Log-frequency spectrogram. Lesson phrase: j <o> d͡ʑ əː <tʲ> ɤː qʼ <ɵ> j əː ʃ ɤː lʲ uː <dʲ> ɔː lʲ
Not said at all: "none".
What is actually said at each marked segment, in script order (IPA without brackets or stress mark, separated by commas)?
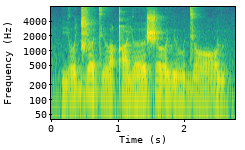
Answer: ɤ, tʲ, ɤ, dʲ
